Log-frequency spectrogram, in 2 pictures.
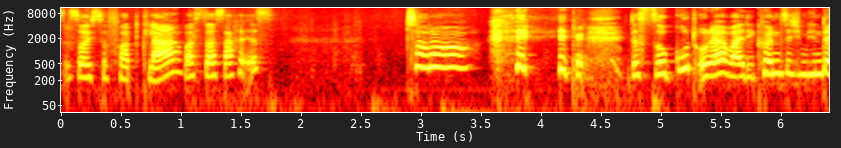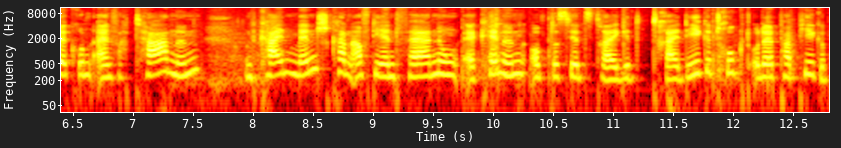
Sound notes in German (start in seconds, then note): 3.6 gelächter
